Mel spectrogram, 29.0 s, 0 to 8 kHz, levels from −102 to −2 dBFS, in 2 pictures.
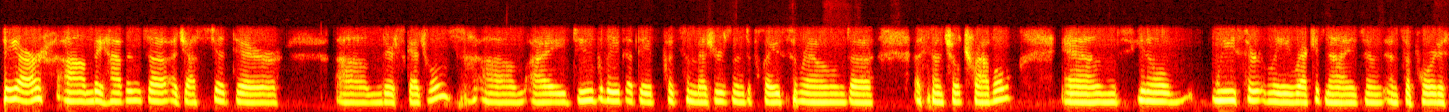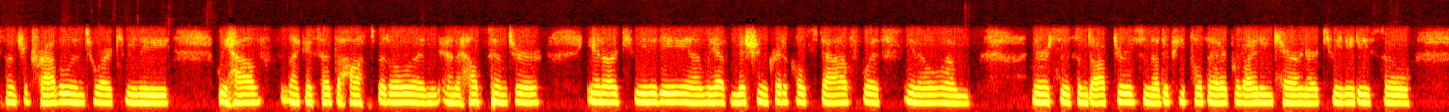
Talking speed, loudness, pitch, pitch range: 165 wpm, -20 LUFS, 180 Hz, 175-195 Hz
